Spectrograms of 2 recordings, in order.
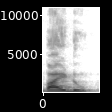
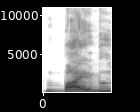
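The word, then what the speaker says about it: Baidu: As well as WeChat work and बाइडू, ये बाइडू है, बादू नहीं है, ठीक है।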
